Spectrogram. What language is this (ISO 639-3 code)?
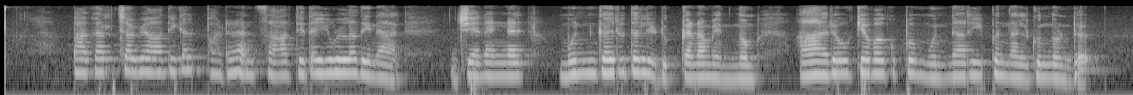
mal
